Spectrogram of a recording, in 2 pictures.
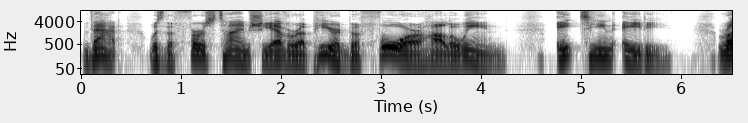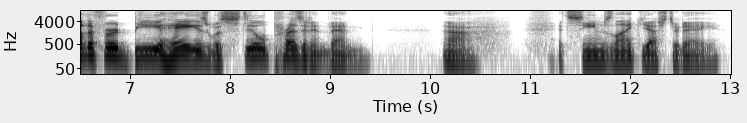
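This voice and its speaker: A man's voice: medium pitch, a bit bright, no echo, clean studio sound. An actor playing a nervous, henpecked old man with a hesitant, stammering delivery in an old-time radio drama. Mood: wistful reminiscing. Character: nervous, henpecked old man recalling his witch wife.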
